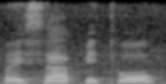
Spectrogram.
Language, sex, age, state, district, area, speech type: Manipuri, female, 45-60, Manipur, Tengnoupal, urban, spontaneous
